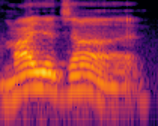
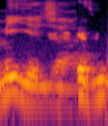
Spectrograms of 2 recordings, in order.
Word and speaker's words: Mia John: What's it, Maya John? Maya Okay. John, was it Mia John? I don't want to say it wrong. Mia John. It's Mia.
